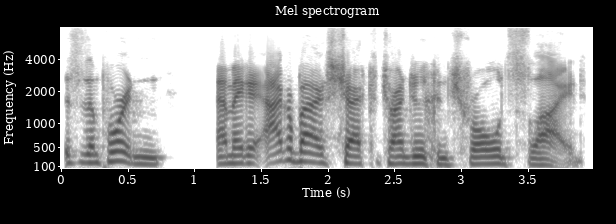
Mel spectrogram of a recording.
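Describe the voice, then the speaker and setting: Excitable guy at a d&d table, laughy, kinda high voice. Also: fast, no room sound, low-quality recording. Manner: animated, laughing, theatrical. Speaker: player. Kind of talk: casual tabletop chat.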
